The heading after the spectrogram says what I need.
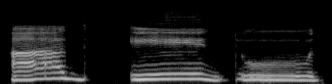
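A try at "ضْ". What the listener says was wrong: Nah, tambah tebalnya lagi, do tebal.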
